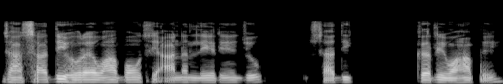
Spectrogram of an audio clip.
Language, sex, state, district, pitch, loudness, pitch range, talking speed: Hindi, male, Chhattisgarh, Bastar, 105 Hz, -16 LUFS, 105-110 Hz, 240 wpm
